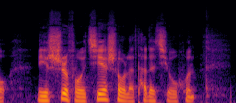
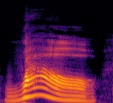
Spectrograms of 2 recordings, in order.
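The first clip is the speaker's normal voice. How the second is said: long, delighted exclamation; drawn-out wow of shared joy; happy for friend; 5 dB louder than usual. Acted. Best friend hearing of the proposal, happily amazed. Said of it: "当然替自己的好朋友高兴了".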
